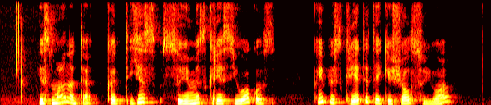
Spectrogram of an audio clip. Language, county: Lithuanian, Utena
